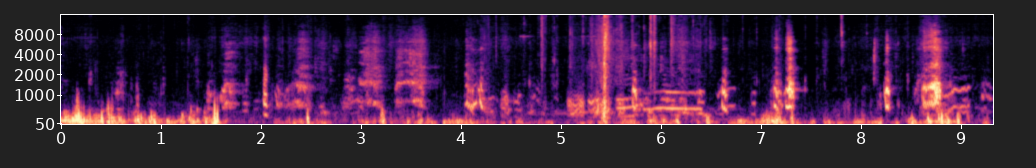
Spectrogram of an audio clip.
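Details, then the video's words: Ozarks homestead chickens at morning: a busy mix of short clucks and longer harmonic calls, with loud low rumbling in the first seconds. "relaxing sounds and chickens from the homestead"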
